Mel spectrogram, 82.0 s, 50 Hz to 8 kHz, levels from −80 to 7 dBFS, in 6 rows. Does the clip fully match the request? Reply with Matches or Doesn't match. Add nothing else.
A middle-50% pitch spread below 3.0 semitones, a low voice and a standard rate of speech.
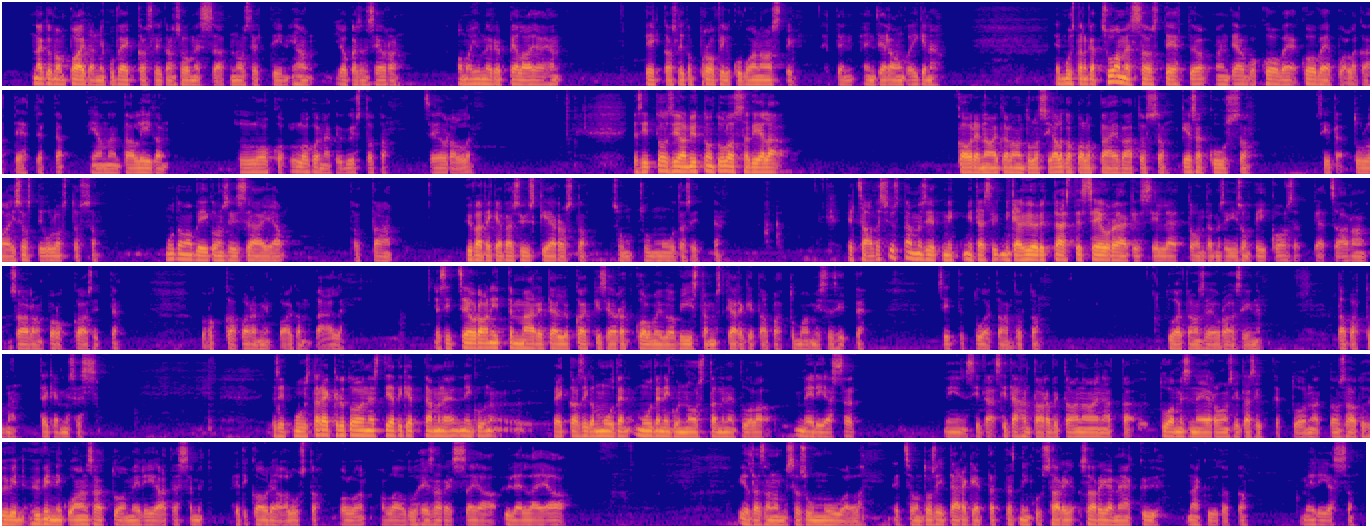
Matches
